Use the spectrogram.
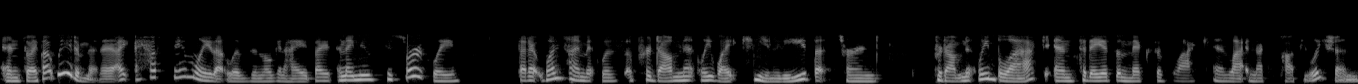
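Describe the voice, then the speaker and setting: This woman has an American accent and a fairly low pitch. She talks at a fairly quick pace with lively intonation. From US West Coast, San Diego, California. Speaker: university archivist. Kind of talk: interview. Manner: halting, many fillers and restarts.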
